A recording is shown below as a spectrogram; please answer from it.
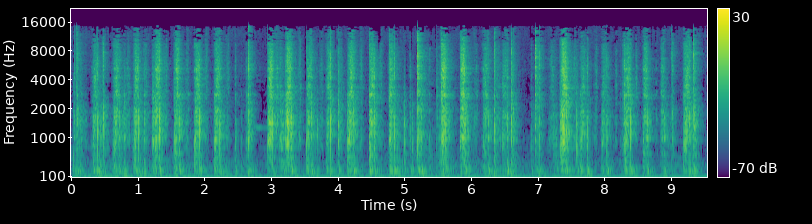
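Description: Fingernails scratch and rub the purple plastic side panel of an opened tattoo kit case. Quick, uneven strokes of dry, bright rasping follow one another at about three per second, each short and papery with no ring.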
